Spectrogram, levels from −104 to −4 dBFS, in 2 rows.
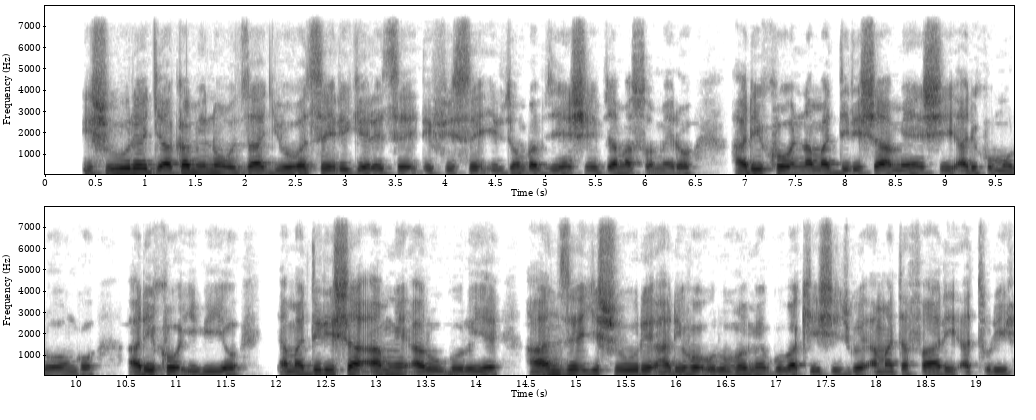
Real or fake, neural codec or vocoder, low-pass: real; none; 7.2 kHz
